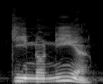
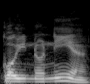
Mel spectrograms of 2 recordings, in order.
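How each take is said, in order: First: The first syllable sounds like 'kee'. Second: The first syllable sounds like 'koy'. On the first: This is how the word is really pronounced. The speaker calls it right. "realmente se pronuncia quinonía" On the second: This is how most people know the word. The speaker calls it wrong. "la mayoría la ubicamos esta palabra como koinonía"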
